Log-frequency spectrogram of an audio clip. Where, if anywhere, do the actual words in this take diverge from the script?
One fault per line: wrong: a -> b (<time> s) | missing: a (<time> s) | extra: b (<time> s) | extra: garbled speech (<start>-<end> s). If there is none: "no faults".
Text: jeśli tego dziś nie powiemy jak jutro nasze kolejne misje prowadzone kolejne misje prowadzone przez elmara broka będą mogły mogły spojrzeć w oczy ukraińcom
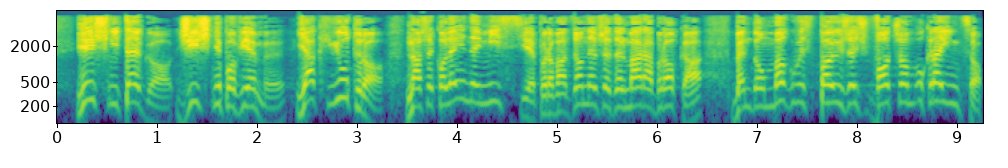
missing: kolejne misje prowadzone (5.4 s)
missing: mogły (7.5 s)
